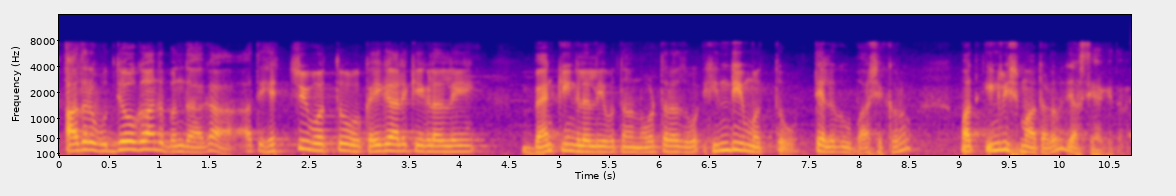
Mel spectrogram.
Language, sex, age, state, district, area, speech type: Kannada, male, 45-60, Karnataka, Kolar, rural, spontaneous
